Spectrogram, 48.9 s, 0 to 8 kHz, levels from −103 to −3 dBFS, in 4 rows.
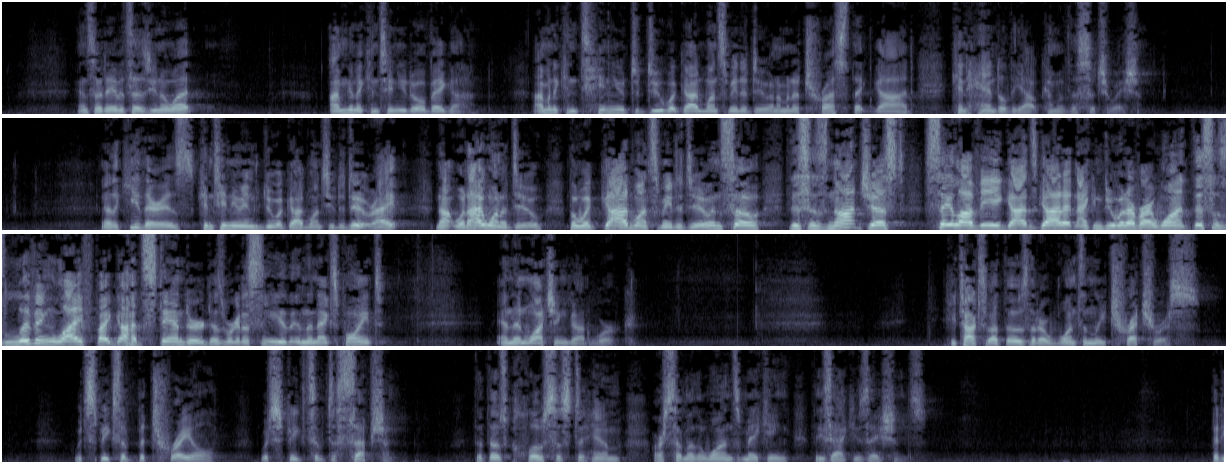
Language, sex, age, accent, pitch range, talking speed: English, male, 50-69, American, 115-175 Hz, 170 wpm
